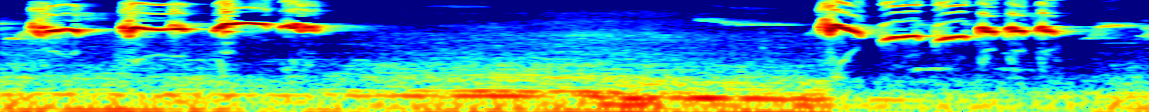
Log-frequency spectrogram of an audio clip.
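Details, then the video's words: Orange-headed thrush song, used to prompt lazy birds to sing, from northern Bali: bursts of clear whistled phrases around a high pitch, a group of four notes, a pause with low rumble, then a faster run of rising and falling whistles. "ANIS MERAH Ngeplong Masteran Jahat Untuk Burung Yang Malas Bunyi Agar Lebih Gacor Selalu"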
